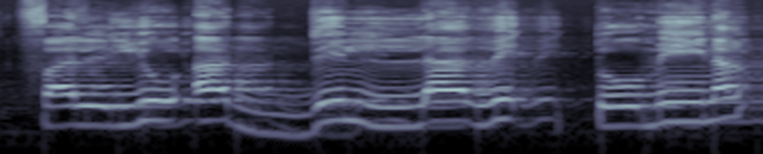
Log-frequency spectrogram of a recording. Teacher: ذال کو حمزہ کے ساتھ ملائیں گے تو یہاں پر بھرپور جھٹکا دے کر پڑھیں گے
